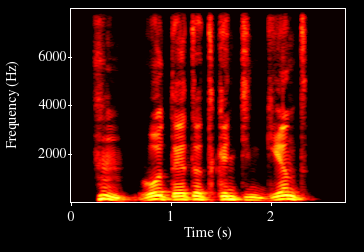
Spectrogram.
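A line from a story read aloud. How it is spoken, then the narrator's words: Skeptical grunt. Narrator (Russian): Козин хмыкнул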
